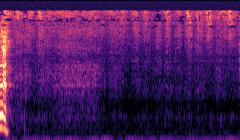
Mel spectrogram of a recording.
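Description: Faint rubbing of a wipe soaked in isopropyl alcohol cleaning old thermal grease off a server CPU heatsink's copper base.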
